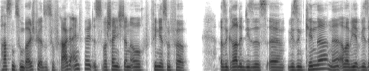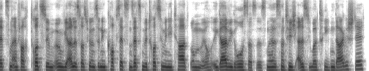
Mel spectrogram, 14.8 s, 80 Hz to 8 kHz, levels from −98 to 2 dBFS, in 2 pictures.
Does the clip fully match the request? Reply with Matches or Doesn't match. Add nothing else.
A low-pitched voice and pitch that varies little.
Matches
